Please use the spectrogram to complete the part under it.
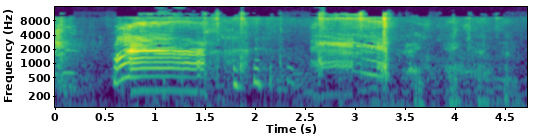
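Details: Harassed street cat in Morocco utters a loud, harmonic drawn-out meow, then a second wavering meow about two seconds later, with faint rustling and a human voice between.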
